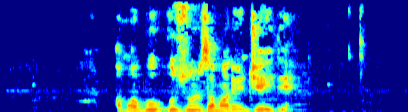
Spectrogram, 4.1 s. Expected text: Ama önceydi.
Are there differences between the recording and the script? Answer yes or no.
yes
